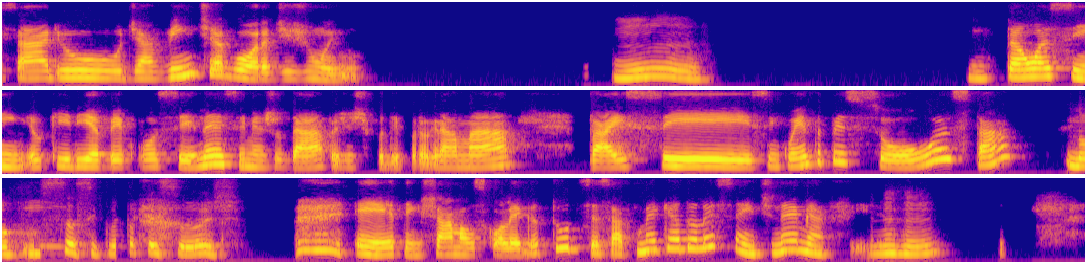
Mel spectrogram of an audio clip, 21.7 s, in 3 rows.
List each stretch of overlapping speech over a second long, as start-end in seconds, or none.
none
